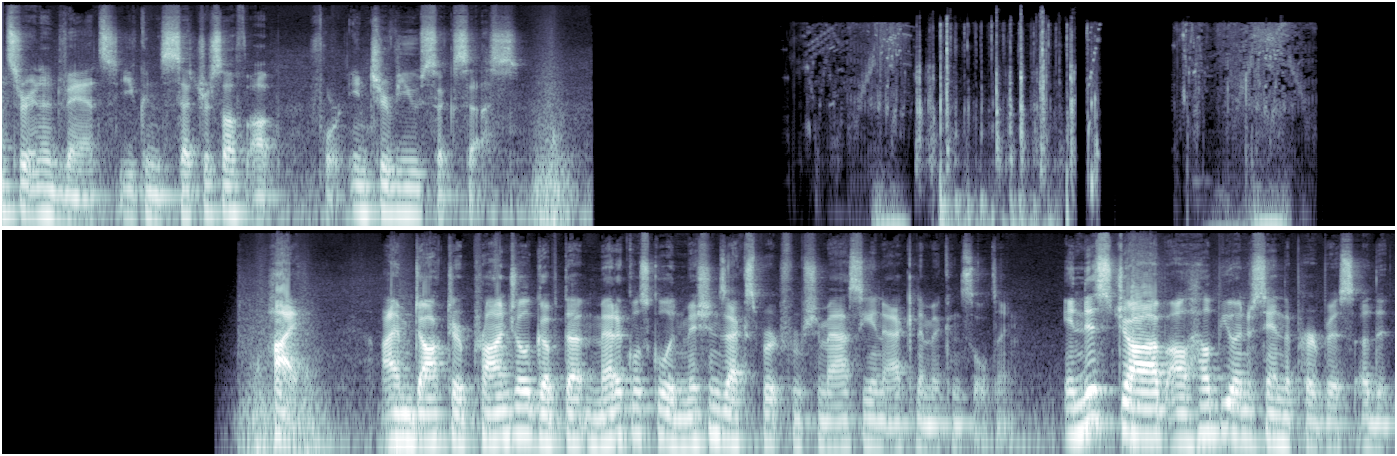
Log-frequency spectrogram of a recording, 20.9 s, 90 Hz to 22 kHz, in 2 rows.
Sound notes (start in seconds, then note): 3.9 air whooshing; 6.8 typing sound; 8.8 air whooshing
